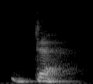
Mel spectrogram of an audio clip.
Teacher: the tongue is on the palate just above the upper teeth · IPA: /d/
